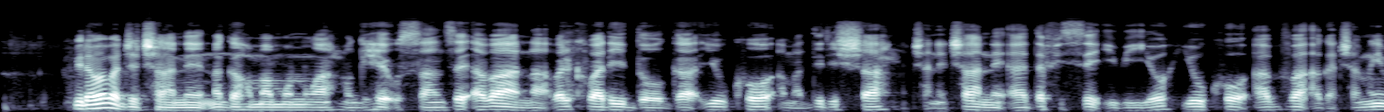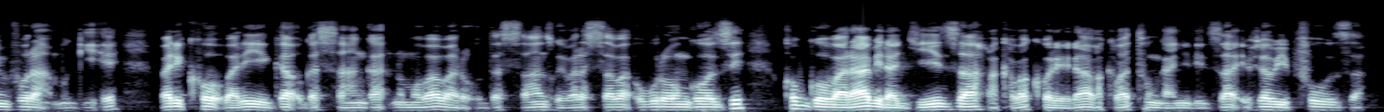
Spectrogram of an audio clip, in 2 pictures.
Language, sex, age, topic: Rundi, male, 25-35, education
